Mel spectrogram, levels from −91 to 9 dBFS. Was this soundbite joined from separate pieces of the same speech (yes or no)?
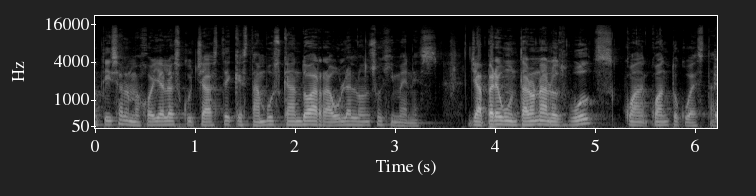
no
